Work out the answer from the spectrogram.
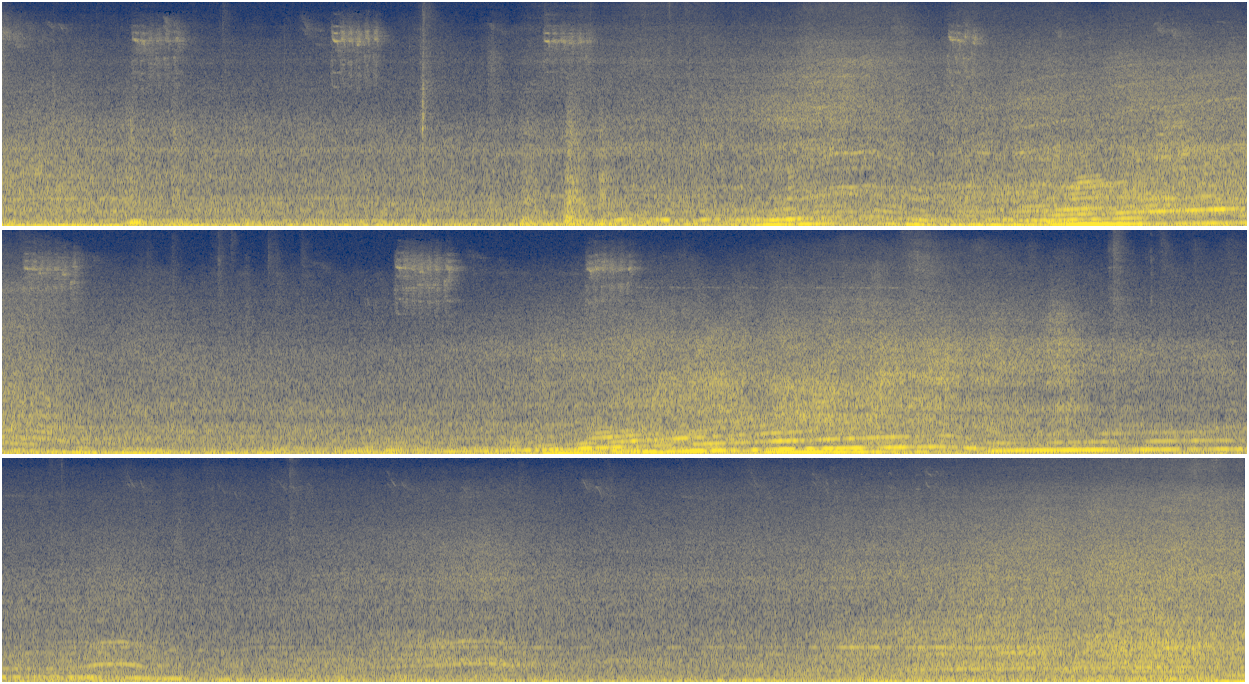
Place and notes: Moscow, Shipilovskiy pr. - Morning, Street Cleaning
Street cleaning, Street traffic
